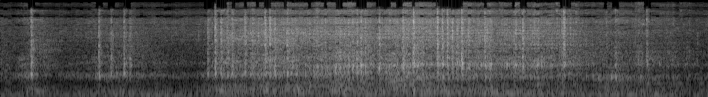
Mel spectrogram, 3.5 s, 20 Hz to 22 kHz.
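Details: Traxxas XMaxx RC truck after a PowerHD 80kg servo upgrade, driving: ticking, then harsh gritty ratcheting rasp under power rising with speed; rear wheels drive, fronts don't. Front diff ring gear failed, blamed on a front bulkhead cracked months earlier.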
